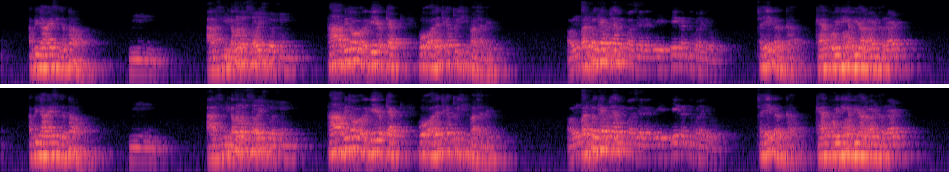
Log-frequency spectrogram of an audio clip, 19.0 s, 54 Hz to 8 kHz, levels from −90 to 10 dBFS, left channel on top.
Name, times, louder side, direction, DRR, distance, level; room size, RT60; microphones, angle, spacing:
voice 1, 0.6-1.6 4.1-5.3 6.5-7.9 8.4-9.8 11.6-12.4 15.1-15.9 16.3-17.7, equal, ahead, -8 dB, 1.0 m, -25 dB
voice 2, 2.6-3.2 4.5-5.9 11.3-14.3 16.6-18.0, left 1 dB, 25° left, -3 dB, 0.3 m, -31 dB
2.9 x 2.3 x 2.6 m, 0.84 s
head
